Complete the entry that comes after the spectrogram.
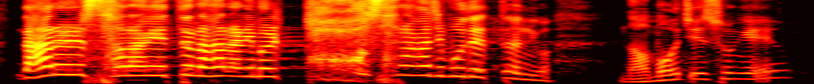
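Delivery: tearful repentant cry. Retold or imitated. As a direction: pour out repentance as a loud wailing plea. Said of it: "얼마나 회개를 했는지".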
